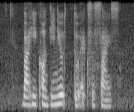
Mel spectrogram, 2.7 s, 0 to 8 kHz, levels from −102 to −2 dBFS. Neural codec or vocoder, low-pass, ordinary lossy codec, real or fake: none; 7.2 kHz; Opus, 64 kbps; real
